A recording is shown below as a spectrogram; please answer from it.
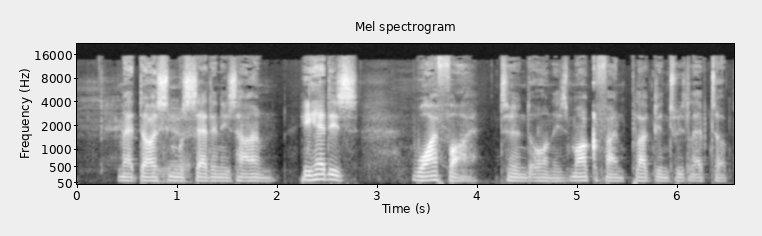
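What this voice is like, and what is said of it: Put-on Australian drifting South African accent. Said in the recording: “I don't know why I've done it as a South African. ... It started a bit Australian, then it went to Africa.”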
